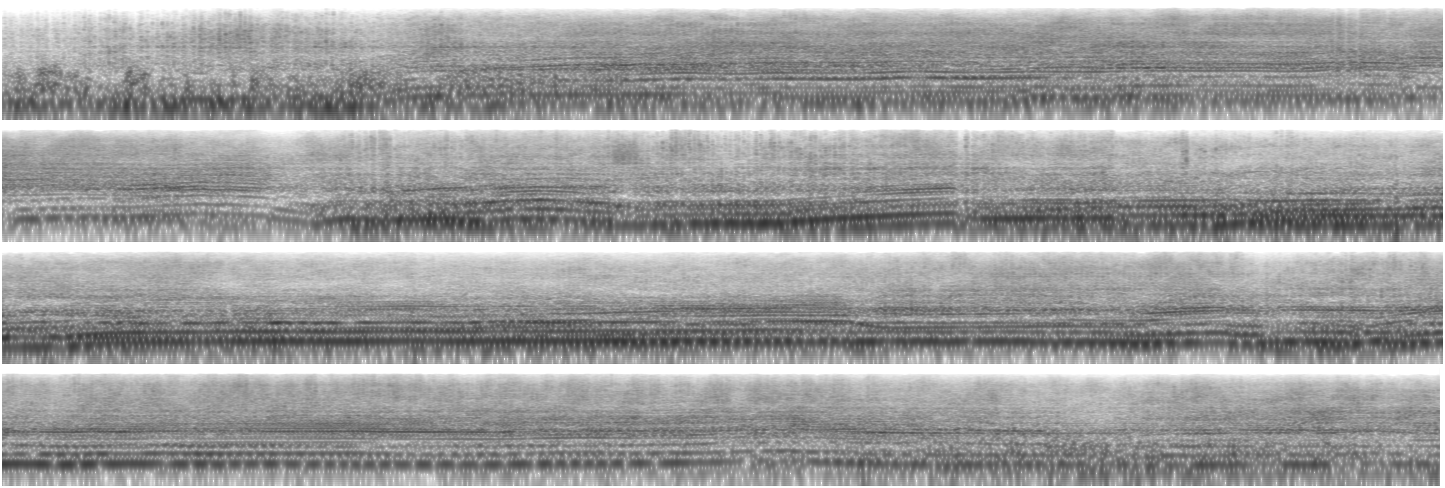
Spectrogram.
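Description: Race car engines running hard on a dirt track, repeatedly revving up and dropping back, with a steadier run of several seconds in the middle.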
